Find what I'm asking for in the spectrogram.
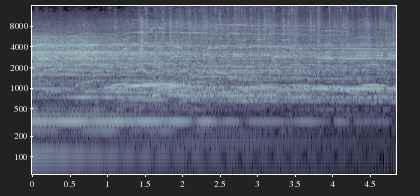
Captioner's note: audience cheering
